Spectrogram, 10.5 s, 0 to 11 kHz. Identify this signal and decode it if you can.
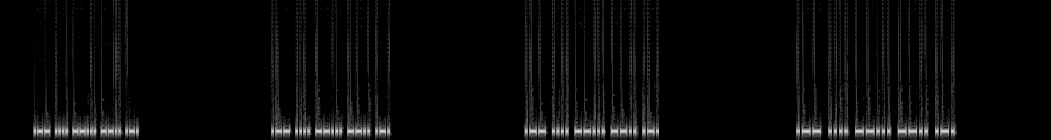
Morse code, heard as a keyed tone, about 56 wpm, 700 Hz. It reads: WH7ZR WH7ZR WH7ZR WH7ZR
